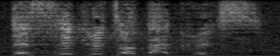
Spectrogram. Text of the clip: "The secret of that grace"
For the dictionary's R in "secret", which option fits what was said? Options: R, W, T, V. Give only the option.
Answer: R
